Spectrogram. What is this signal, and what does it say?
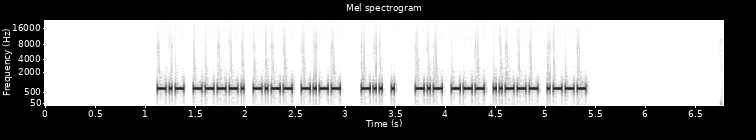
Morse code, heard as a keyed tone, about 40 wpm, 700 Hz. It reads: K9YY DE KO2J
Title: USA Callsign DE Callsign - 4 Characters - 40wpm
